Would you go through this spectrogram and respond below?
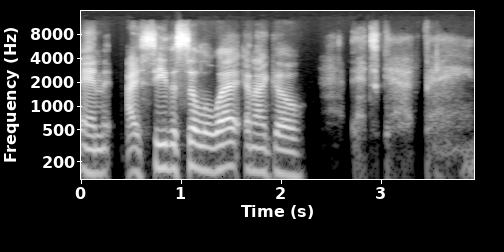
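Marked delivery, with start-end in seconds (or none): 2.7-3.9 hushed whisper, under the breath. Retelling spotting a character while watching at two A M: retelling a whisper under breath. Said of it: "to myself under my freaking breath".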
